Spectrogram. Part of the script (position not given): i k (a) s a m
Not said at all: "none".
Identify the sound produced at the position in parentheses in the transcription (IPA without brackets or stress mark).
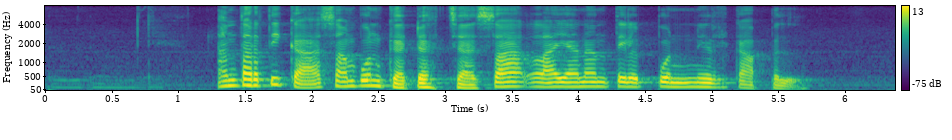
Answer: a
